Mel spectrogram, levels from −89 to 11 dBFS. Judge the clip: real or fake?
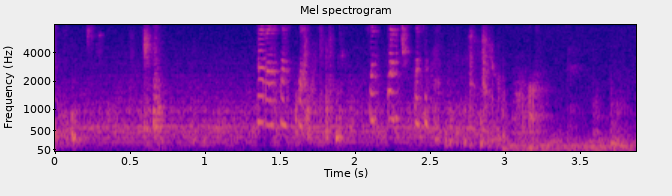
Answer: real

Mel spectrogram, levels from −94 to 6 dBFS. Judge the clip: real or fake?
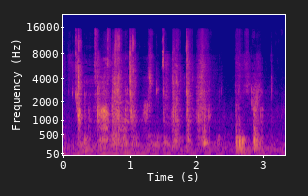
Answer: real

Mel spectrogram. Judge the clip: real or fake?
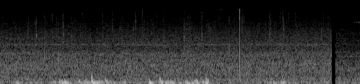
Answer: real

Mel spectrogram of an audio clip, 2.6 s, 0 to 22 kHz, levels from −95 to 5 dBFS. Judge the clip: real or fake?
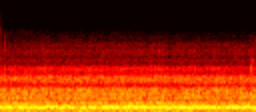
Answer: real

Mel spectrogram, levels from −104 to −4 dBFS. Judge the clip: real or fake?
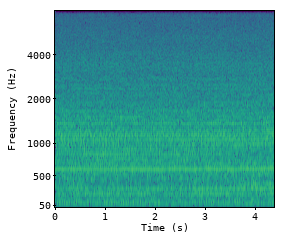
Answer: real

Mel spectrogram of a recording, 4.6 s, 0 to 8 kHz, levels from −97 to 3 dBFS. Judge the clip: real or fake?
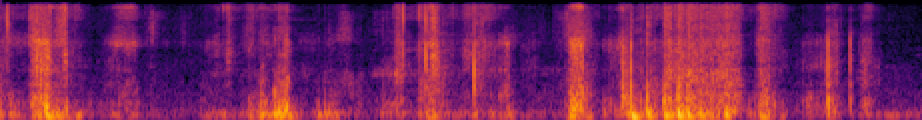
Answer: real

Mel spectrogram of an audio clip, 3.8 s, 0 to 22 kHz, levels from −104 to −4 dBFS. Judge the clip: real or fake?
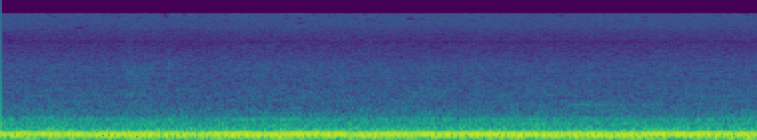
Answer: fake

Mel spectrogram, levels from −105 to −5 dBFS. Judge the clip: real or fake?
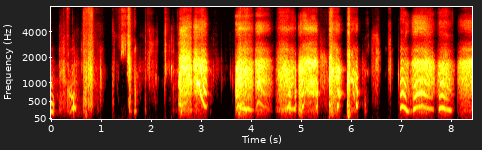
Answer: fake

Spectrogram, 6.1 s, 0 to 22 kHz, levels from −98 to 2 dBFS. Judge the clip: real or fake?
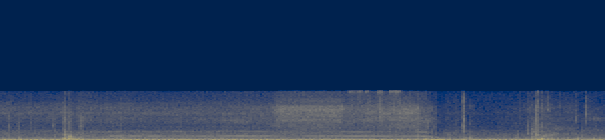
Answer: fake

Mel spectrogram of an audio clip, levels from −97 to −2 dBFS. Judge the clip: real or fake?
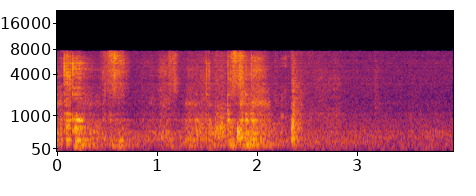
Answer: fake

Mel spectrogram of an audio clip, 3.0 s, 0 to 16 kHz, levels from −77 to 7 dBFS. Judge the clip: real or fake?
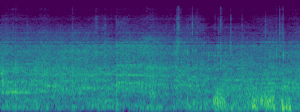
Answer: fake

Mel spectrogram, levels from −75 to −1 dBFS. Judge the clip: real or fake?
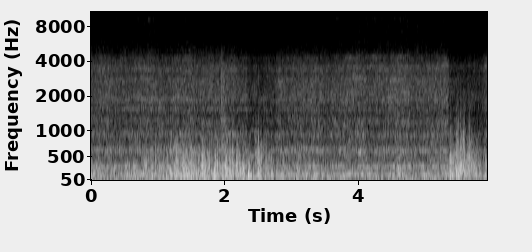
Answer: real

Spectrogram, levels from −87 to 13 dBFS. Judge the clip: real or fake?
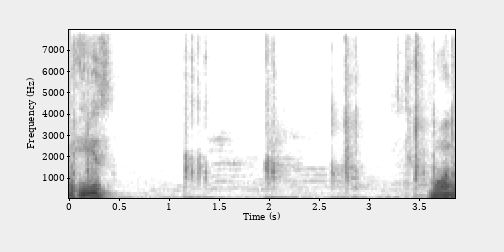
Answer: real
